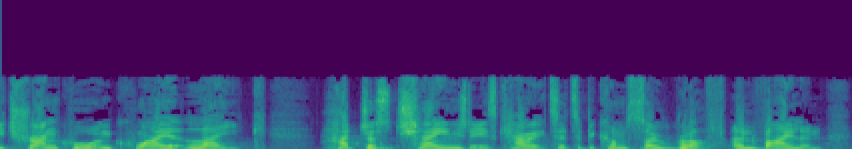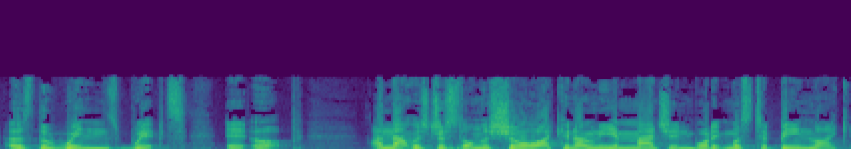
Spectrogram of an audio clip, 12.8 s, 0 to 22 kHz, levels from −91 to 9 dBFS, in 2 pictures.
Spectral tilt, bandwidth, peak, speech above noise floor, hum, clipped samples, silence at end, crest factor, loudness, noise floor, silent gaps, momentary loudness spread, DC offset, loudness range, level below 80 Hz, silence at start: -4.5 dB/octave; 11 kHz; -2 dBFS; 26 dB; none; under 0.1%; 0.1 s; 16 dB; -18 LUFS; -44 dBFS; none; 9 LU; under 0.1%; 3 LU; -54 dBFS; 0 s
